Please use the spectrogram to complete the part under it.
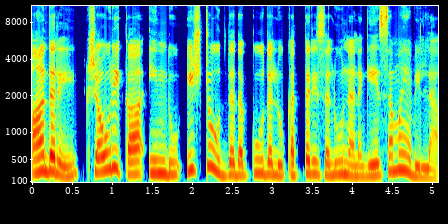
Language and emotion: Kannada, neutral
